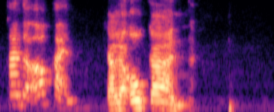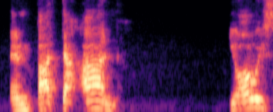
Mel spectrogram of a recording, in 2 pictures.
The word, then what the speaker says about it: Caloocan: Jim Schultz, yeah, it's Caloocan. You pronounce it Caloocan.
